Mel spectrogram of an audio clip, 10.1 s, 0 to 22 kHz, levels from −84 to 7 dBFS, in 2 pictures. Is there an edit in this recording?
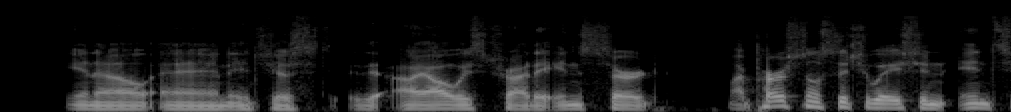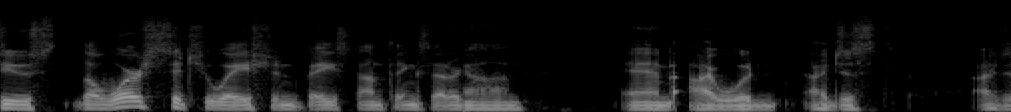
yes; 1 cut; at 7.4 s

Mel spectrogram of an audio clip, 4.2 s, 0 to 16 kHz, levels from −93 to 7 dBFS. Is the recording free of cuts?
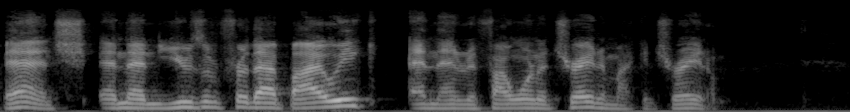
yes; 0 cuts

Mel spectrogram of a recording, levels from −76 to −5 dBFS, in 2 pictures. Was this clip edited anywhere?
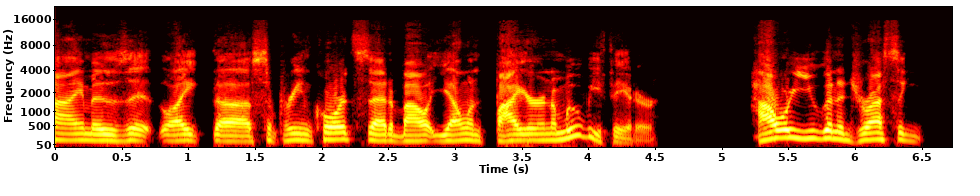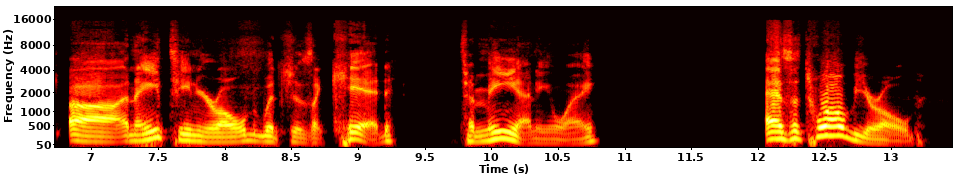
no; 0 cuts

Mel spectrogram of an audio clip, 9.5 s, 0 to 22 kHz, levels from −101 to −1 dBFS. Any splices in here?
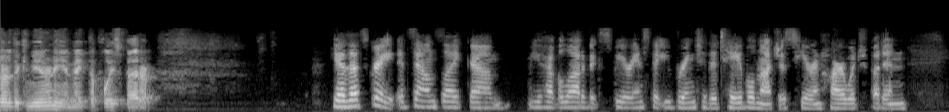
no; 0 cuts

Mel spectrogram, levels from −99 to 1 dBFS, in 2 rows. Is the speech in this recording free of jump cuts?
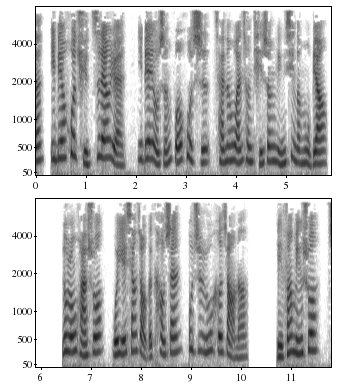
yes; 0 cuts

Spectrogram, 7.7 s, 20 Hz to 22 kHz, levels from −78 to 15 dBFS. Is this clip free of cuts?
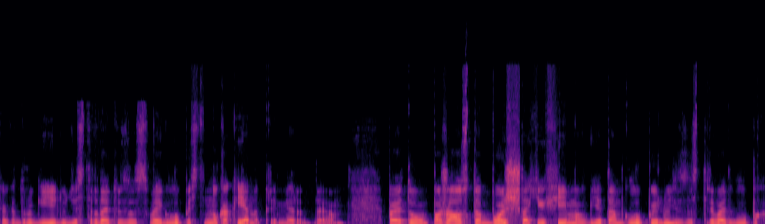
no; 1 cut; at 5.2 s

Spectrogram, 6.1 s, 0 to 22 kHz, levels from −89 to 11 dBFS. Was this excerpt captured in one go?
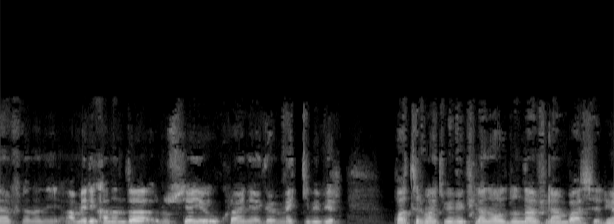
yes; 0 cuts

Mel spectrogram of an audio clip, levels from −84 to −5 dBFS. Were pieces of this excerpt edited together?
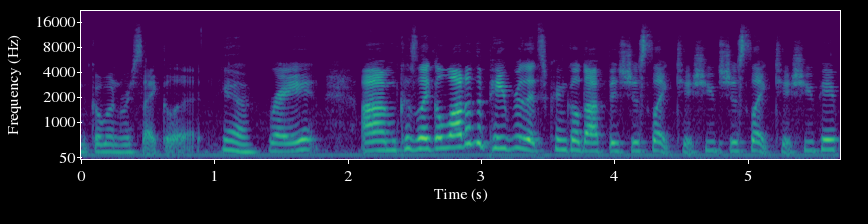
yes; 1 cut; at 4.8 s

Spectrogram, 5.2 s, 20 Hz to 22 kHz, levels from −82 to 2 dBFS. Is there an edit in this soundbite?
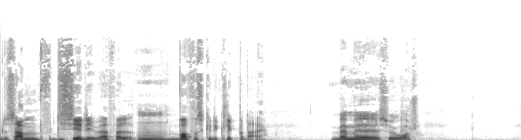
no; 0 cuts

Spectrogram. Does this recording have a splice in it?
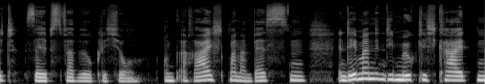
yes; 2 cuts; at 1.8 s, 3.9 s

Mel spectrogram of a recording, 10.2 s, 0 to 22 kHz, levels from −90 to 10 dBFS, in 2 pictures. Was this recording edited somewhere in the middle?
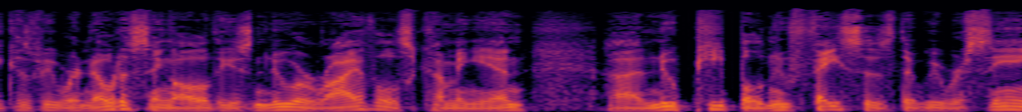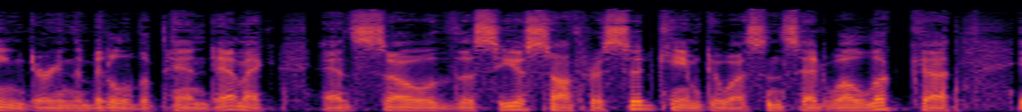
yes; 1 cut; at 6.6 s

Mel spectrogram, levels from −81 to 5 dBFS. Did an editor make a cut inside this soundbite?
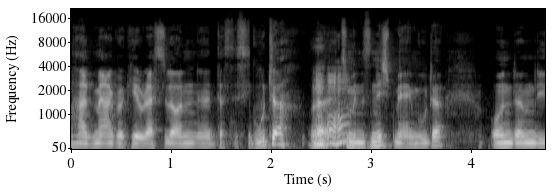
yes; 1 cut; at 1.8 s

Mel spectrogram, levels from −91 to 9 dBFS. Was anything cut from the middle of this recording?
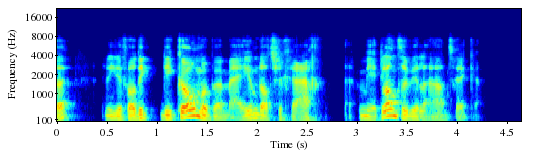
no; 0 cuts

